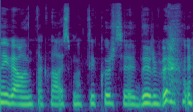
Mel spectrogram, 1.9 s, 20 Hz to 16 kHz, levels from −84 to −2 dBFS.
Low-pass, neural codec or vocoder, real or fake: 14.4 kHz; codec, 44.1 kHz, 7.8 kbps, Pupu-Codec; fake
